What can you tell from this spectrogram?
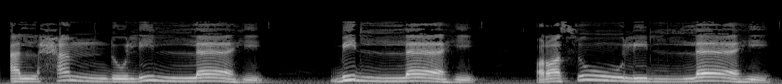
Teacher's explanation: زمانی که قبل از الله کسره باشه، در اینجا دیگه نازک ادا میشه · Term: ترقیق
